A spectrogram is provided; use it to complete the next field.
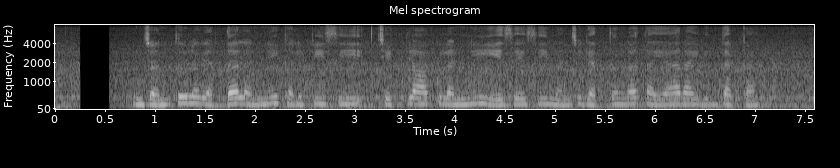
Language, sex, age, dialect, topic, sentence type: Telugu, female, 36-40, Utterandhra, agriculture, statement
